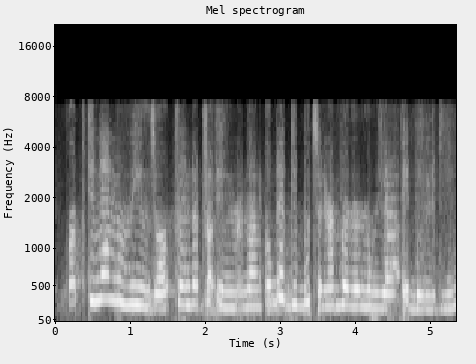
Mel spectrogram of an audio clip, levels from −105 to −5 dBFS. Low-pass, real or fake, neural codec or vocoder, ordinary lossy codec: 7.2 kHz; fake; codec, 44.1 kHz, 0.9 kbps, DAC; none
